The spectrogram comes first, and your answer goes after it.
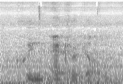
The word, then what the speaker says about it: quinacridone: How many of you guys try painting quinacridone red? You haven't yet? How do you pronounce it? Quinacridone red.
